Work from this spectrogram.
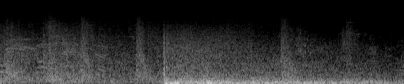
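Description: A grenade bursts in Warhammer 40k: Dawn of War 2, a heavy low boom partway through a busy battle with scattered gunfire and impacts before and after.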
